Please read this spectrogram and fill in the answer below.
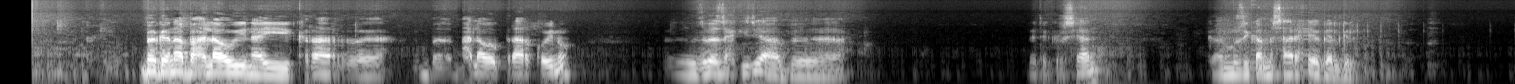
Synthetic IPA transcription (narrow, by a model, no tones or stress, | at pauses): bɐɡɐnabahlawinajkʰɨɾaɾ | bahlawikʰɨɾaɾkʰo̞jnu | zɨβɐzaħɡize̞aβ | be̞t̪ʰɐkʰɾɨst̪ʰijan | kʰɐːuzikʼamɐsaɾħjɛɡɐlɡɨl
